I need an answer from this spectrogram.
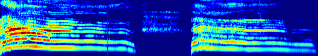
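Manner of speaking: put-on high, loud girlish scream; screaming like a little girl. Retelling the pepper burn to viewers, high shrieking scream. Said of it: "screaming and yelling like a little girl".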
